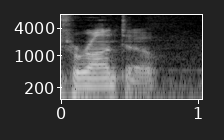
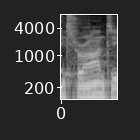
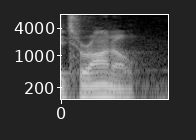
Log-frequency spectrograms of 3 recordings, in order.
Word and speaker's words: Toronto: What do you call someone from Toronto? – Torontian. – Torontarian? – Well, they don't pronounce the last T, so it's probably Tehranian.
